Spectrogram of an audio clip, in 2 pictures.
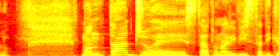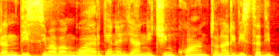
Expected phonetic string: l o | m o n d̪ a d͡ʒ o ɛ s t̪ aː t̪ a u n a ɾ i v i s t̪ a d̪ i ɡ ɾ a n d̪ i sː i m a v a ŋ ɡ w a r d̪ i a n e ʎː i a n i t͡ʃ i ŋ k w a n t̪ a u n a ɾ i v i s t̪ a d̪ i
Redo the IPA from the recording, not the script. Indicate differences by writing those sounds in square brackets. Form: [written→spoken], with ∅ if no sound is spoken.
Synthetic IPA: l o | m o n [d̪→t̪] a [d͡ʒ→d͡ʒː] o ɛ s t̪ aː t̪ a u n a ɾ i v i s t̪ a d̪ i ɡ ɾ a n d̪ i sː i m a v a ŋ ɡ w a r d̪ [i→j] a n e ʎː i a [n→nː] i t͡ʃ i ŋ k w a n t̪ a u n a ɾ i v i s t̪ a d̪ i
